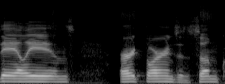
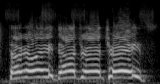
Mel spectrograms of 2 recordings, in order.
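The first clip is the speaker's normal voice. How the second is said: frantic shouting. Real, not acted. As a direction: dodge and yell. Frantic gaming yells.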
